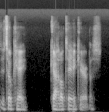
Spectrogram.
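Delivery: put-on calm voice. Man recounts his wife's reply after he quit, retelling her calm words. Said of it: "She just said very calmly".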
